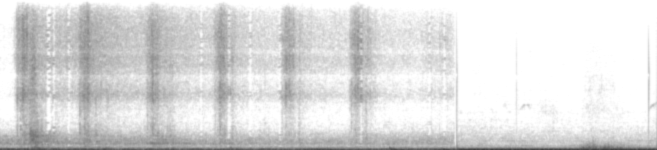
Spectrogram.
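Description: A leafy branch carrying a honeybee swarm is shaken over an open hive box: about six brief rustles at a steady pace, over a low rumble. After about four and a half seconds the rustling stops and a louder steady low rumble is left.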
